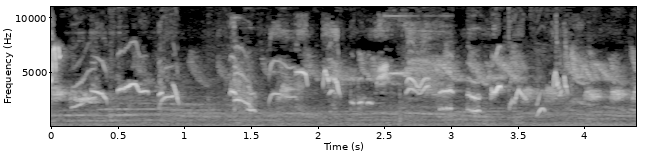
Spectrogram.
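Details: Singing Oriental magpie-robin, tail opened, swaying as it performs. Rapid sequences of crisp whistles, curling sweeps and short chips tumble together in an energetic, varied, almost continuous song.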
